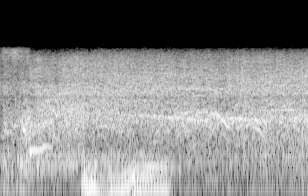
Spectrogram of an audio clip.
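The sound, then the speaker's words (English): An audience applauds loudly and steadily, a dense wash of clapping with crowd noise mixed in, and a low voice briefly murmurs beneath it partway through. “this very short skirt and she's talking, and the, the audience is going nuts.”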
